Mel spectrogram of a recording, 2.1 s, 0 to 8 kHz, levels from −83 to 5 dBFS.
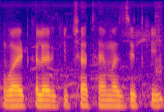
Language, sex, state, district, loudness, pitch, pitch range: Hindi, male, Uttar Pradesh, Lucknow, -15 LUFS, 115 Hz, 110-115 Hz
